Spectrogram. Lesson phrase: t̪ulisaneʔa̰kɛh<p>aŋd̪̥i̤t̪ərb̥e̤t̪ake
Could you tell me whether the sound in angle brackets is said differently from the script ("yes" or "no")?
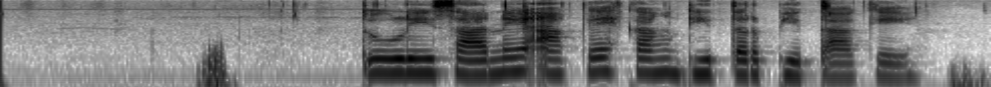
yes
